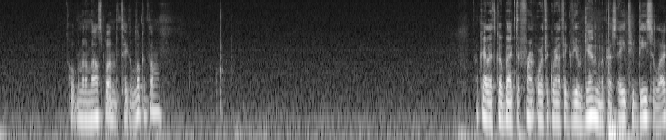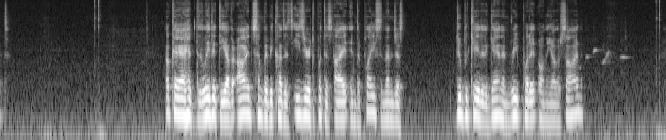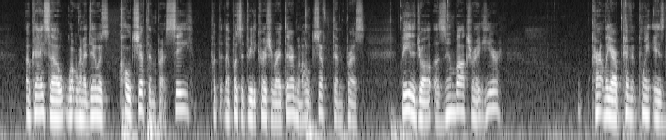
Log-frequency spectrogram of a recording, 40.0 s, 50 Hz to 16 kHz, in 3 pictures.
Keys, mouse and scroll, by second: 4.4 middle click, 10.3 click, 12.2 a, 15.2 click, 15.4 click, 26.4 click, 26.7 click, 29.6 c, 34.5 b, 34.6 click, 35.6 click, 39.1 click.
